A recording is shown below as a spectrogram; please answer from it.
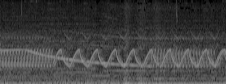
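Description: Wailing emergency vehicle siren from a fire engine in the video game Firefighting Simulator - The Squad, rising and falling in a steady fast cycle over a constant low engine rumble, loud and continuous with no talk.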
